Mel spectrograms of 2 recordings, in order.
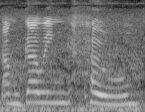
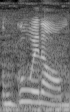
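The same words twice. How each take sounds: First: Going home said slowly and fully, H sounded; careful going home, every sound kept; standard pronunciation. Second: Going home run together as "gooin om"; Derbyshire dropped letters. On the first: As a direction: say home with a clear H. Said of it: "We don't say home". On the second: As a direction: drop the H of home, leaving "om". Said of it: "we drop letters". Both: Shown as a demonstration.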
